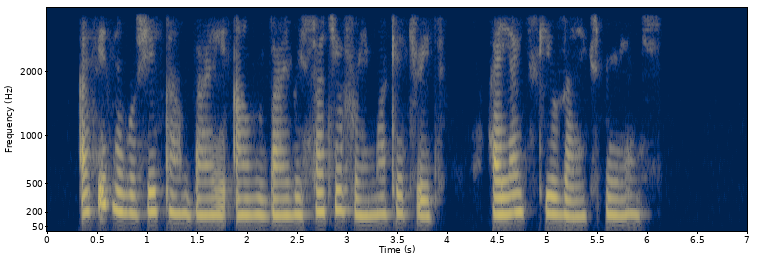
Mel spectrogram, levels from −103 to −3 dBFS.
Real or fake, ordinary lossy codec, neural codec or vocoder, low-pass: fake; none; codec, 16 kHz, 6 kbps, DAC; 3.6 kHz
